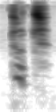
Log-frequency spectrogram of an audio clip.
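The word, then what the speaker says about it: tout: iCal function of two it's going to be pronounced to okay now we talked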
